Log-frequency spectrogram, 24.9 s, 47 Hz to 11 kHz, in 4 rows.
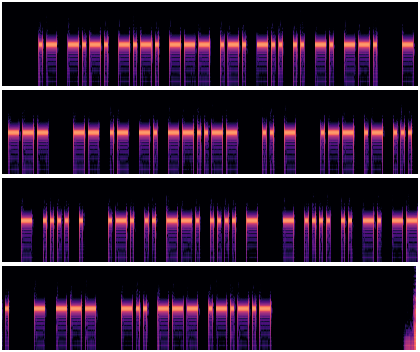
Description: Morse code, heard as a keyed tone, about 22 wpm, 700 Hz. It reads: ACCORDING TO MAN, IT WAS THE RIGHT THING TO DO.
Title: Sentences from Top 1000 Words - Review Part 4 - 22wpm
